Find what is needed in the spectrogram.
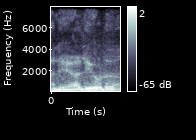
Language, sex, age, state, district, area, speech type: Malayalam, male, 60+, Kerala, Idukki, rural, spontaneous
